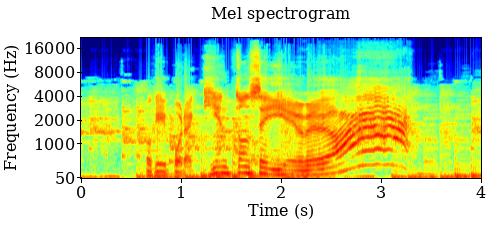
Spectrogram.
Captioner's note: angry scream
